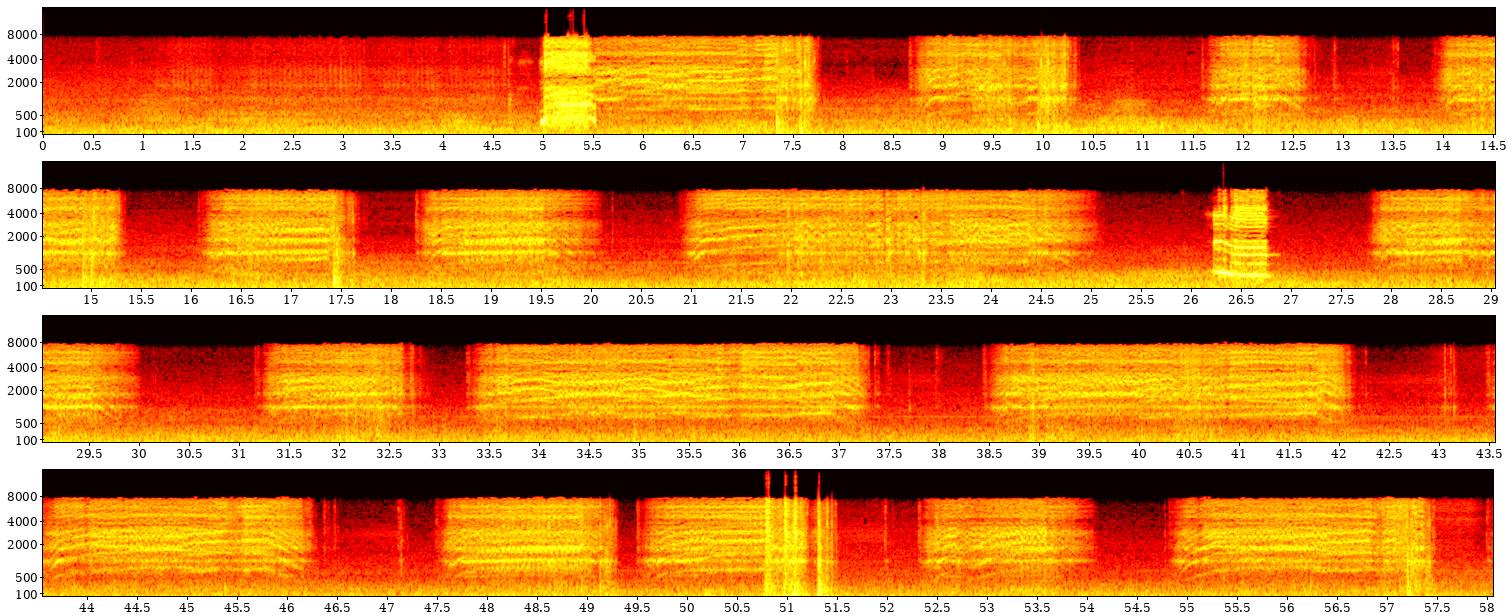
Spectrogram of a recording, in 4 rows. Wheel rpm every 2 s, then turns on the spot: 0, 20, 40, 170, 80, 50, 40, 90, 100, 90, 80, 190, 70, 0, 120, 40, 90, 190, 110, 110, 190, 40, 170, 40, 110, 110, 80, 80, 150.
2-4 10-14 46-48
